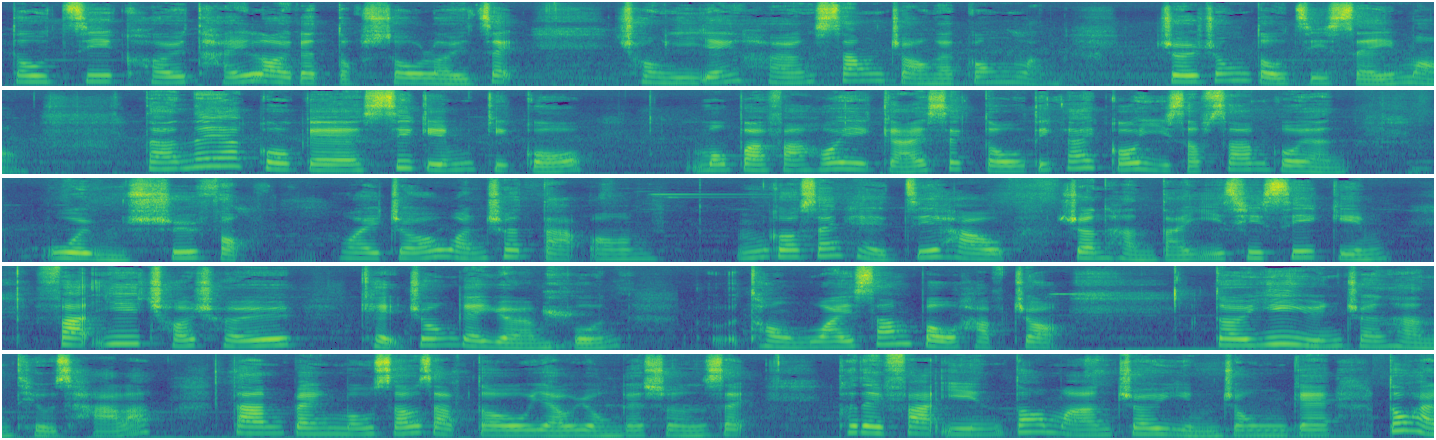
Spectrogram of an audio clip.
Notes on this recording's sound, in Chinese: 這一集比較多背景聲，因為在旅行途中房間錄製，小朋友都在旁邊，比較多環境音，非常抱歉。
